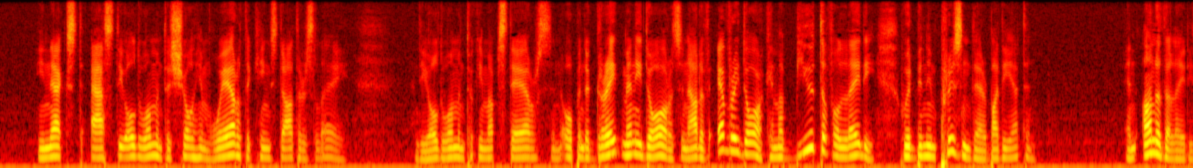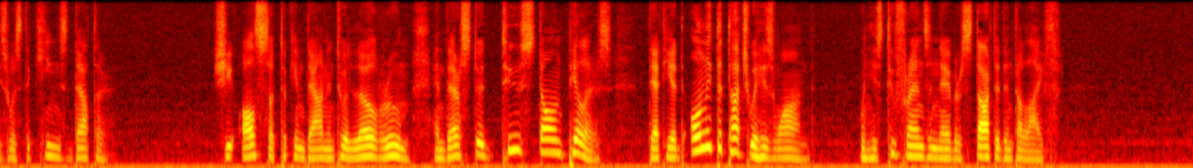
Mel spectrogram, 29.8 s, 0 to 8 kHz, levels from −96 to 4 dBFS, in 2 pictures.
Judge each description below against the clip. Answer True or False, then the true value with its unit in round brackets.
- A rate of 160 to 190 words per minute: True (175 wpm)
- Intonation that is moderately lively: True (3.4 semitones)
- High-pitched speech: False (125 Hz)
